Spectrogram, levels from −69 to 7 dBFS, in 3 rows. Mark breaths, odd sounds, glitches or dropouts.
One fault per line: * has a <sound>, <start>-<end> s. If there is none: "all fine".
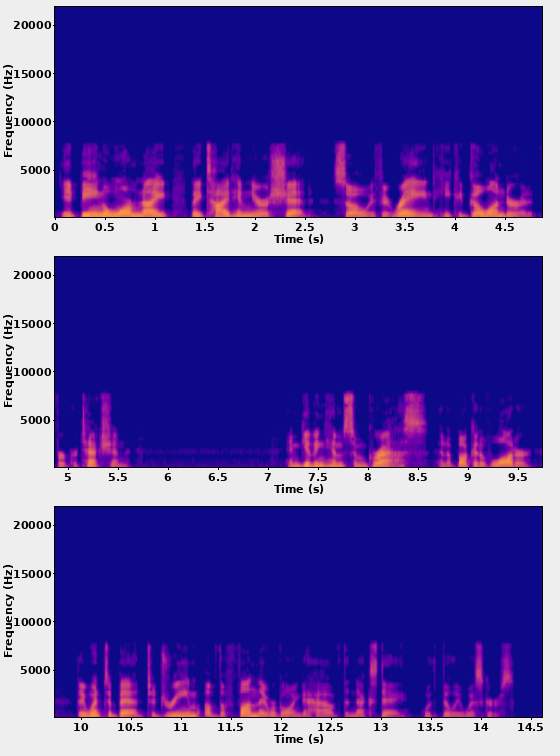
all fine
